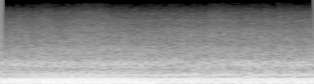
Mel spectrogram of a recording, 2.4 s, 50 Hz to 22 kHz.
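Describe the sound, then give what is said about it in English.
A car engine revs to 3500 RPM after a downshift, giving a loud, steady, droning hum with strong low harmonics throughout. “2400 RPM. Let me downshift here. That is 3500.”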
